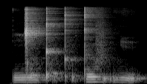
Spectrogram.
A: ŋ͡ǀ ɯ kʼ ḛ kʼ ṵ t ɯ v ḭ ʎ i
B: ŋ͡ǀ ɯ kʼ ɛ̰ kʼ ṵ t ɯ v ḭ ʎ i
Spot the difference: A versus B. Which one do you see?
B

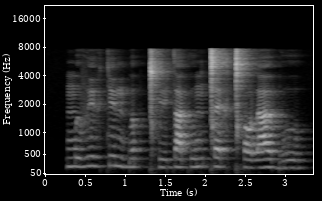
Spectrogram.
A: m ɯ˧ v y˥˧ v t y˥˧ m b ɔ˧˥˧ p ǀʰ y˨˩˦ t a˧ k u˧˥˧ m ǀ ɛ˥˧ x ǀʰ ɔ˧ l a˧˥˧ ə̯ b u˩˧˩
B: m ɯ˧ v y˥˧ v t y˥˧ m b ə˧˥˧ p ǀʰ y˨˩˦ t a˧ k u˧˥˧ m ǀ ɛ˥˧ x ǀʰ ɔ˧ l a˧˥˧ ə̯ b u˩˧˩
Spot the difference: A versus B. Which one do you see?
B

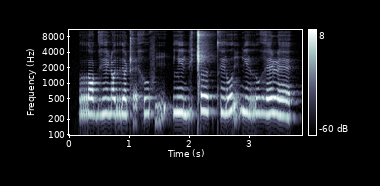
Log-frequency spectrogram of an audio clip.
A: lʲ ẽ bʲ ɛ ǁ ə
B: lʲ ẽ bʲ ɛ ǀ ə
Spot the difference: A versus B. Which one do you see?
A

